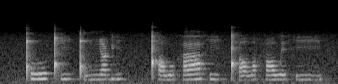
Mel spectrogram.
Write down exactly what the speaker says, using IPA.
ǃ oː ǃʼ iː ɡ͡ǃ uː ɲ ɑ ɡ i | ǃʼ ɑ w o h aː h iː ǃʼ i ðˤ i h ɑ w e h iː

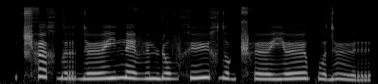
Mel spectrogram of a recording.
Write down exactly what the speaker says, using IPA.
t͡ɕʰ œ x ɡ ɵ r d øː j n̪ e v y m ɖ o v x yː x d o ɡ ʈ͡ʂʰ øː j øː kʷ œ d ʉː r

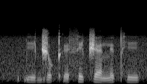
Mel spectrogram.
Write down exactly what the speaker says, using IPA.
ɓ i˨ d͡ʒ o˦ kʼ ɪ˨ s i˦ t͡ʃ ɛ˦˨ n ɪ˦ tʰ i˦

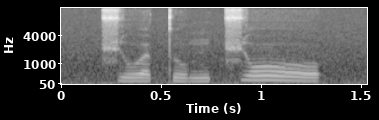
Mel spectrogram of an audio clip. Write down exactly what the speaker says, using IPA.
t͡ɕ u˩ ə̯ t̪ u˩˧ ŋ t͡ɕ oː˥˨

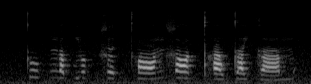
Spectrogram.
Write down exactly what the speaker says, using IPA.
t̪ uː˨ k̚ ŋ ɐ˨ p̚ j ʊ˨˥ k̚ s ɵ˨ t̚ t̪ʰ ɔː˨˥ n s ɔː˧ t̚ pʰ ɐ˨˧ w t̪ ɐ˧ j k ɐ˨˥ m

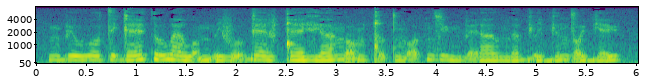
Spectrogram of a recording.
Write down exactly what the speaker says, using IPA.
m b ʏ u̯ w o t e ɡ ɛː t ɾ ʊ w ɐː w ɔ̰ mʲ o̰ i̯ v o̰ ɡ ɛː v ǃ ɛ vʲ ɐː ŋ ɾ ɔ̰ ŋ ǃ o̰ t ŋ ɔ̰ t n z y m b ɛ̰ ɾ ɐː u̯ ŋ ə bʲ o̰ i̯ bʲ ʊ n d ɔ̰ y̯ bʲ ɛ y̯

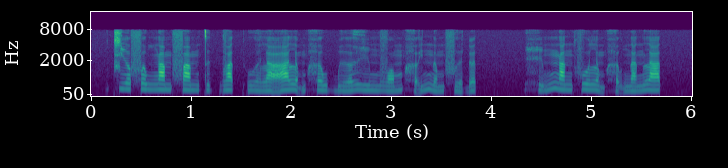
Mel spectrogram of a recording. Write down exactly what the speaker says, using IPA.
t͡ɕ i˧ ə̯ f ə˧ w ŋ a˧ m f a˧ m t̪ ɨ˨˩ k̚ v a˦˥ t̚ ʔ ṳ˨˩ ə̯ l a̰ː˧˥ l ə̰˧˥ m h ə˧ w ɓ ɨ˨˦ ə̯ ɣ i˧ m v ɔ˨˦ m h ə̰˧˥ j n ə˨˦ m f ɨ˧˩ ɗ ə˦˥ t̚ | h ḭ˧˥ m ŋ a˧ n f u˧ l ə̰˧˨ m h ə̰˧˨ w n a˨˦ n l a˦˥ t̚

